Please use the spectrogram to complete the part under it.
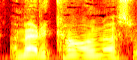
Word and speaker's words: Americanos: Americanos, I suppose, if you're being authentic.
